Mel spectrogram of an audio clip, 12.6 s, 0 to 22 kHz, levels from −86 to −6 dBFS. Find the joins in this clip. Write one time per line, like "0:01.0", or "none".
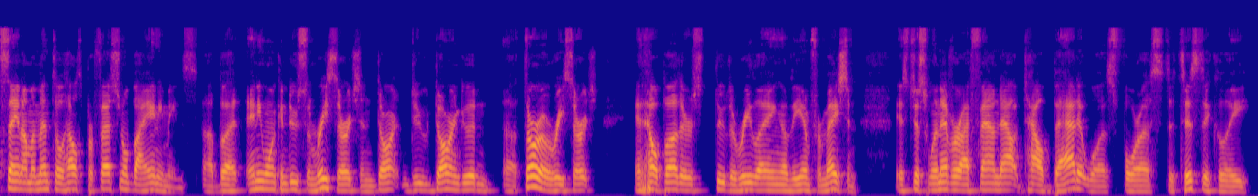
0:08.9
0:10.2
